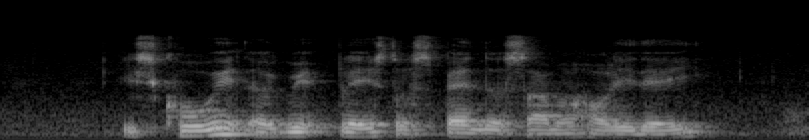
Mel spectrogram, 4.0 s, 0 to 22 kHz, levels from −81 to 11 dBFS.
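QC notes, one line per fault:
The speech signal is intact, with no audible technical faults anywhere in the clip.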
